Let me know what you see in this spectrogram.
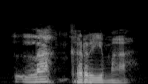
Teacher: A primeira sílaba é longa por posição, porque eu tenho o A seguido por duas consoantes que são o CR.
